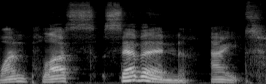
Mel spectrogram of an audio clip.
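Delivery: dry, sarcastic, slow, drawn-out delivery. Explaining how two card levels add up: sarcastic tone. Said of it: "I sound so sarcastic".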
